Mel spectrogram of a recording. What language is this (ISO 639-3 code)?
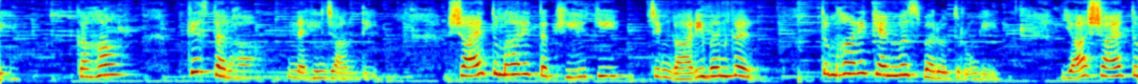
hin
